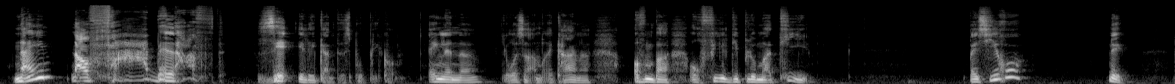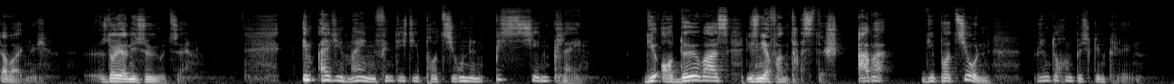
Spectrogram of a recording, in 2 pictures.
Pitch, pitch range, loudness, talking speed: 140 Hz, 115-170 Hz, -19 LUFS, 130 wpm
